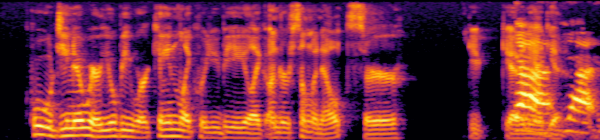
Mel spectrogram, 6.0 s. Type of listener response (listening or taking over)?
taking over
